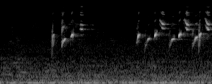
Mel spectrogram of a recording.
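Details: European goldfinch training song recorded 15 February 2024: a couple of quick high chirps, a short gap, then a bright run of rapid, tinkling twittered notes rising and falling.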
